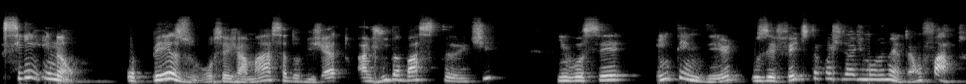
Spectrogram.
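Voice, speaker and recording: A man's voice: sits high, very animated, normal speed. A middle-aged Brazilian man teaching an online physics class, chatty, asking his students rhetorical questions.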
